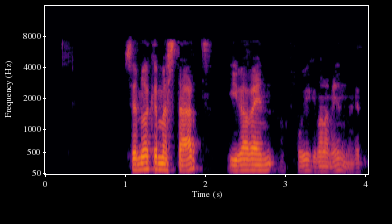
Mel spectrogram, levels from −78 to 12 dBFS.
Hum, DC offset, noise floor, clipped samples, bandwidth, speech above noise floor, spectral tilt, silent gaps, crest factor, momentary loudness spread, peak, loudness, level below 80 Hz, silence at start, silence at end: none; under 0.1%; under -90 dBFS; under 0.1%; 8.2 kHz; over 72 dB; -4 dB/octave; none; 18 dB; 13 LU; -2 dBFS; -18 LUFS; -58 dBFS; 1 s; 0.1 s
